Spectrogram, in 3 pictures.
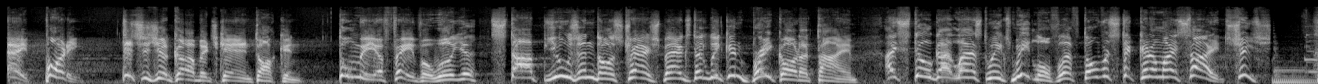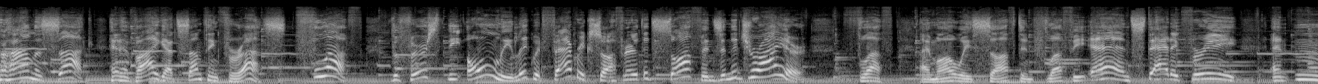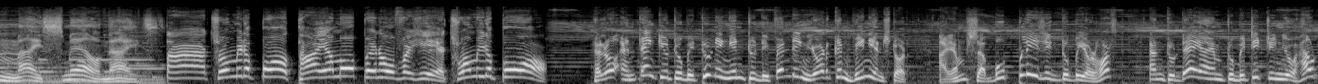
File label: character voices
